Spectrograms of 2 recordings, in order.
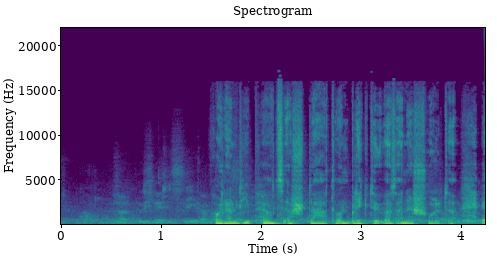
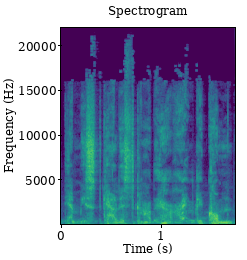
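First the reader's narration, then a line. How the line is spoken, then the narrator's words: Hissed. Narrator (German): zischte sie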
